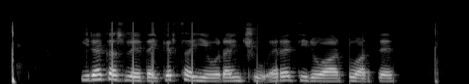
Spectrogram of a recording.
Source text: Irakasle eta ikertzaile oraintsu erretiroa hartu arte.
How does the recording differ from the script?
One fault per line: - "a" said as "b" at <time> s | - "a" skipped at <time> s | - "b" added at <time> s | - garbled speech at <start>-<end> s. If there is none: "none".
none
